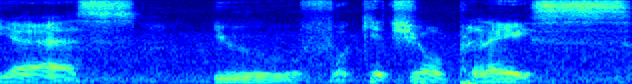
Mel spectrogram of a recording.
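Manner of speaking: very slow, super low, inhuman voice. Describing guards in a game to a friend, speak the second guard's line in a super low non-human voice. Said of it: "using like super low non-human voices that are like they all have reverbs".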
